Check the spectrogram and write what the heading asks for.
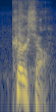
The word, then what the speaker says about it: Kershaw: Kershaw.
